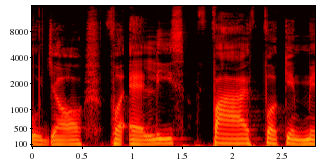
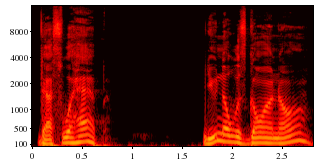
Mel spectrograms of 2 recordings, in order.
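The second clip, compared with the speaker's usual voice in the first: ordinary talk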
